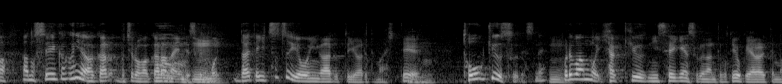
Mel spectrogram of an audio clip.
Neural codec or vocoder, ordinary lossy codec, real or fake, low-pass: none; none; real; 7.2 kHz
